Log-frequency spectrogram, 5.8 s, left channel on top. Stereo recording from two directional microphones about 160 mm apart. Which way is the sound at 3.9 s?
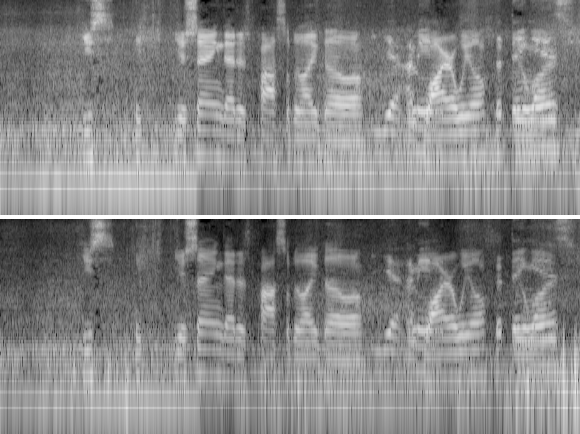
20° left (ahead or behind).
